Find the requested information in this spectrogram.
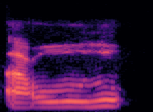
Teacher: होंठ को गोल करेंगे तो वाव मारूफ हो जाएगा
